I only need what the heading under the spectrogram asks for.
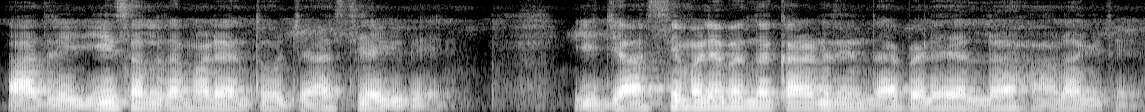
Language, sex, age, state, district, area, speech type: Kannada, male, 18-30, Karnataka, Shimoga, rural, spontaneous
